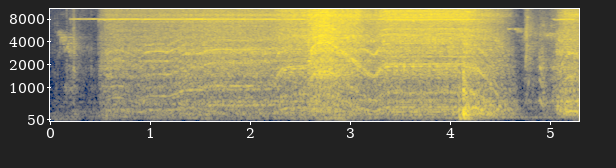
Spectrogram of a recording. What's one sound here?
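A cordless drill whirs at high speed, its pitch rising and falling.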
